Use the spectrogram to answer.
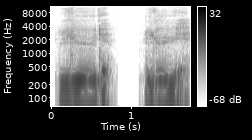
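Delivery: Lüde with a D, then Lühe with the D dropped; weakened D. Shown as a demonstration. Teacher shows D weakening between vowels, contrast demo. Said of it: "intervokalisch schwach und fällt häufig aus".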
